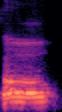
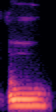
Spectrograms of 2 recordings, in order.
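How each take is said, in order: First: The vowel is an o sound. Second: The vowel is an unrounded back oo sound. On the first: "or vo" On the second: "we don't say vous"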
